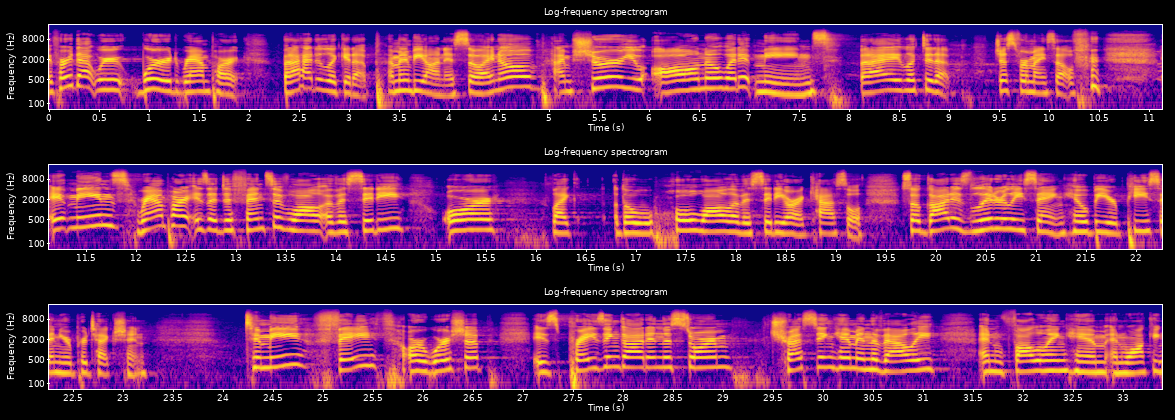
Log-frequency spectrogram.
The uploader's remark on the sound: was preached on May 9th at the 11:30AM service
